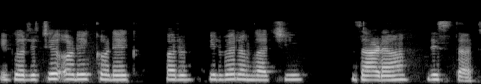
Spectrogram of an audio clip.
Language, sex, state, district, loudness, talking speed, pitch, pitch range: Konkani, female, Goa, North and South Goa, -17 LUFS, 75 wpm, 220 Hz, 215-230 Hz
